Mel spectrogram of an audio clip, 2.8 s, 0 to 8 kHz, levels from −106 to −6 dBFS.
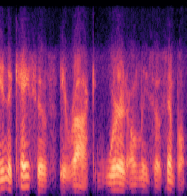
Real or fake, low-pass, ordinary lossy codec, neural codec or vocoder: real; 7.2 kHz; AAC, 48 kbps; none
